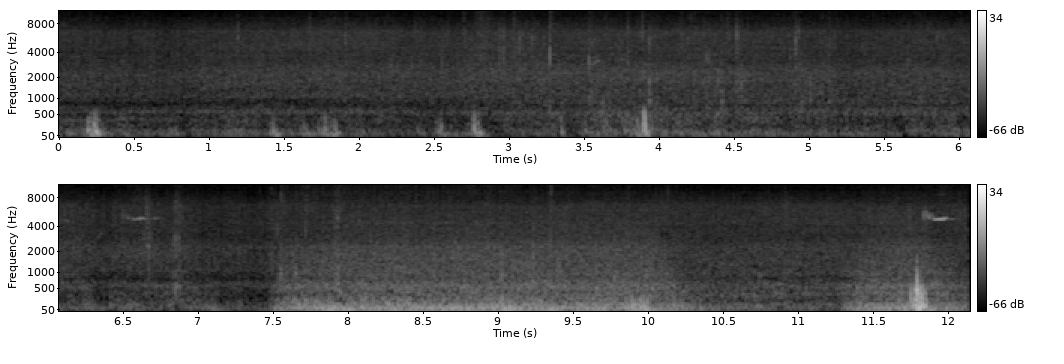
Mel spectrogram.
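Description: Quiet open-air background with a few faint taps. From about seven and a half seconds in, about three seconds of low rushing rumble from wind buffeting the microphone, then a sharper knock just before the end.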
